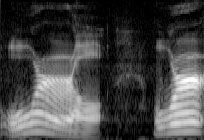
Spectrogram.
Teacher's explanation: 先勾舌，再发那个 o 的音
